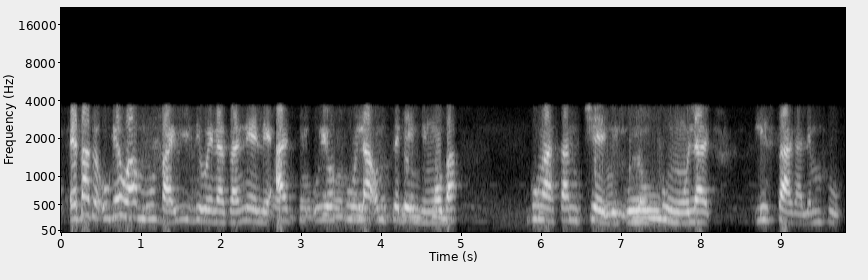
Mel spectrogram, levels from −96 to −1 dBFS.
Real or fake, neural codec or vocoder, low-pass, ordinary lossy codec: real; none; 3.6 kHz; none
